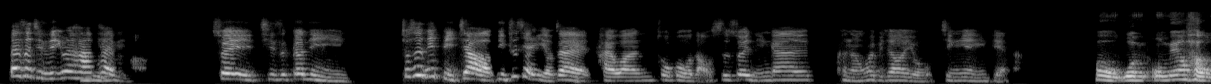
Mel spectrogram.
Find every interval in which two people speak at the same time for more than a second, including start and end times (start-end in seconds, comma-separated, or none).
none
